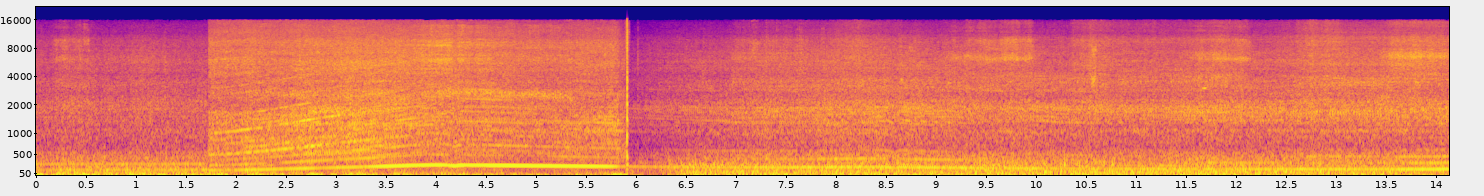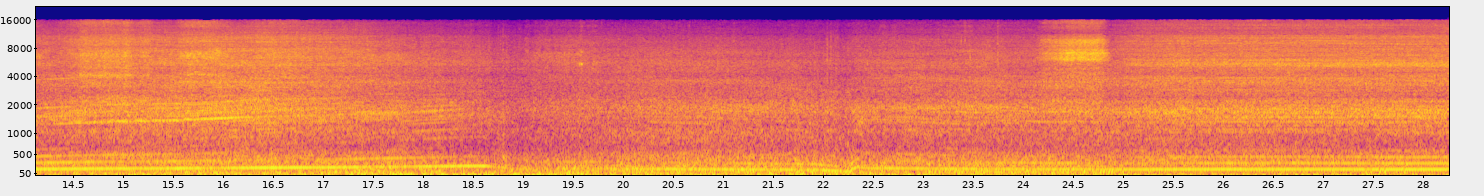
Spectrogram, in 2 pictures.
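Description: Kawasaki Z1000 inline-four engine pulling through curves, heard from the rider's seat over steady wind rush. It revs up about two seconds in, breaks off suddenly about six seconds in, then climbs slowly in pitch before dropping sharply twice near the end as the throttle is rolled off.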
